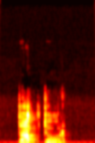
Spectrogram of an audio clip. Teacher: be familiar with doctor it's pronounced the exact same way except typically with a bit of a roll on the final R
